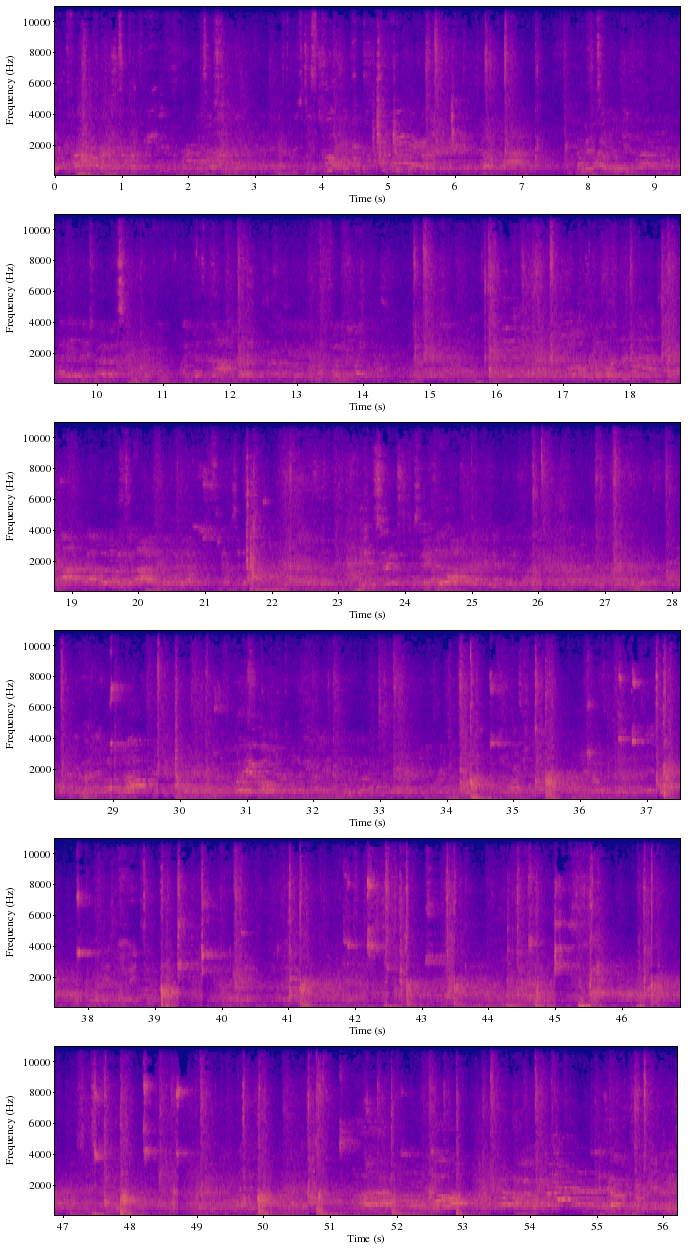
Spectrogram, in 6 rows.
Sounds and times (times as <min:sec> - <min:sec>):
Speech: 0:00.0 - 0:41.5, 0:49.1 - 0:56.2
Inside, public space: 0:00.0 - 0:56.2.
